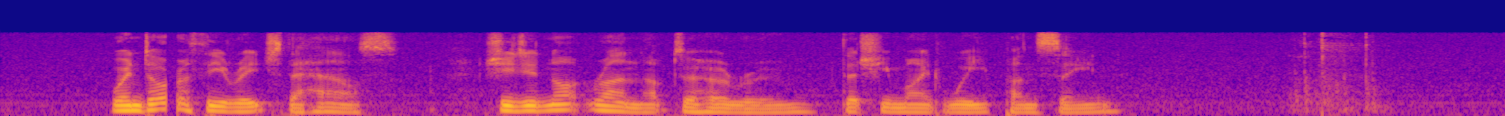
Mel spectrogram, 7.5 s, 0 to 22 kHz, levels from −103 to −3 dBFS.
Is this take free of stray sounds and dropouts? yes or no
no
